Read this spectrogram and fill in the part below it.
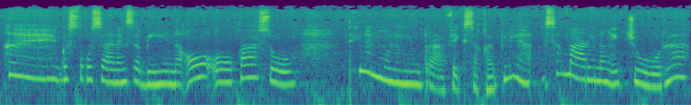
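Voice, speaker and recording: A woman's voice: a little high, lively intonation, moderate pace, darkish tone, slight background noise, natural voice. A woman playing a determined, wry travel vlogger in her late twenties in a radio drama, with a Filipino accent. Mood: resigned, practical.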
